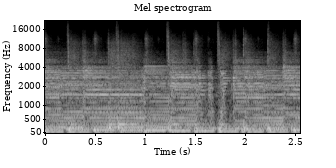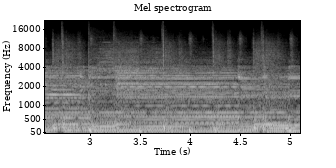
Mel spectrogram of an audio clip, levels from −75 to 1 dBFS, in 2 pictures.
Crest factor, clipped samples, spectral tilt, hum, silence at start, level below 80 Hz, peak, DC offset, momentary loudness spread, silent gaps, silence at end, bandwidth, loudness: 14 dB; under 0.1%; -4.5 dB/octave; none; 0 s; -30 dBFS; -4 dBFS; under 0.1%; 1 LU; none; 0 s; over 20 kHz; -18 LUFS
